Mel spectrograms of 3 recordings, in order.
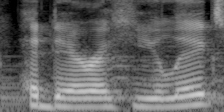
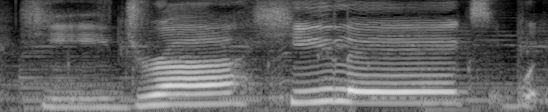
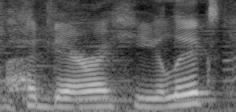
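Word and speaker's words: Hedera helix: or the correct way to say it is hadera Helix for those that are new to this channel I say hedra Helix um intentionally because that's how I used to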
